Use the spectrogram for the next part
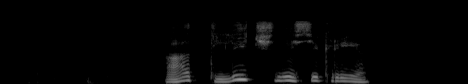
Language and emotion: Russian, positive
